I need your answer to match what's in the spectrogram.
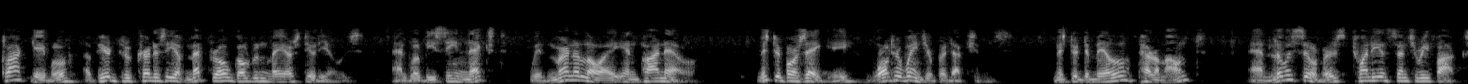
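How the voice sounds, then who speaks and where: A man's voice: mid-range voice, big pitch swings, normal speed. A man announcing on an old radio broadcast in a formal 1930s style, reading credits and sponsor messages. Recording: dull old radio broadcast, faint hiss.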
